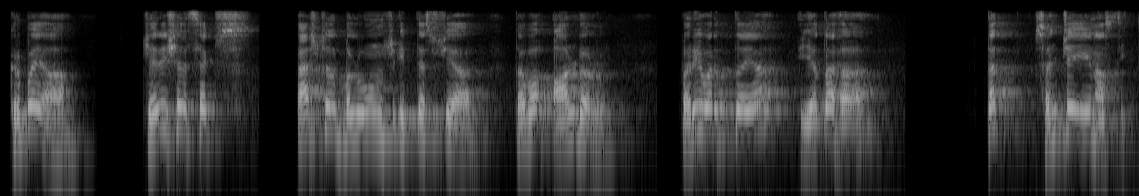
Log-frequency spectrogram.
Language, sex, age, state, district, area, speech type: Sanskrit, male, 60+, Karnataka, Dakshina Kannada, urban, read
